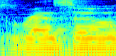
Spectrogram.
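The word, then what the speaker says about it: Rezső: The song was composed by, I'm not sure how to pronounce his name, but I think it's Rezo Serres, R-E-Z-S-O, Serres, while he was living in Paris in late 1932.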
